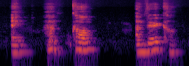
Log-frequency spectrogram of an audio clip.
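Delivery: overcorrected calm, barely audible low murmur. After being told to stop yelling, [name] lowers the voice, speaking too quietly. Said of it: "I can't hear you".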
